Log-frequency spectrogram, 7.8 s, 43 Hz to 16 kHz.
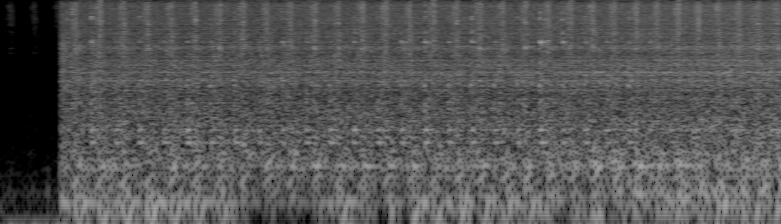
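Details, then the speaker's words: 2000 GMC 1500 parked 4 years with rodent-chewed wiring, just started after reconnecting mass airflow sensor: uneven, lumpy idle under steady hiss, slowly settling a little; owner suspects gummy injectors, exhaust checked not blocked. "Okay. Well, it's running, but it's not running very good. It's starting to do a little better."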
